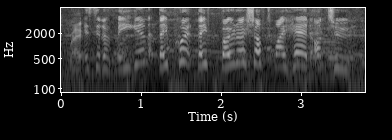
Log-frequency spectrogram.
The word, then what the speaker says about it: Megan: For me, because they kept pronouncing it Megan instead of Megan, they photoshopped my head onto the Walking Dead character Negan on his body, and they put it up.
